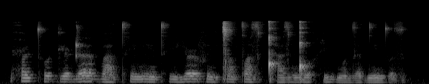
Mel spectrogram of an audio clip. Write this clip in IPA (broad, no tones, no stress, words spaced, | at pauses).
ħʉt̪ʰʊkʲə˞ ɖɜ bat̪ʰĩnĩt̪ʰi jə˞fĩǀĩ tˤizǃʰazŋ͡ǃo hibõdɜ d̪ĩd̪ʊz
